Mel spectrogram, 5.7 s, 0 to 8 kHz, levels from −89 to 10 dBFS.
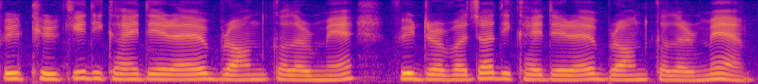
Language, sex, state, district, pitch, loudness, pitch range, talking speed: Hindi, female, Arunachal Pradesh, Papum Pare, 180 Hz, -16 LUFS, 170-195 Hz, 190 wpm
